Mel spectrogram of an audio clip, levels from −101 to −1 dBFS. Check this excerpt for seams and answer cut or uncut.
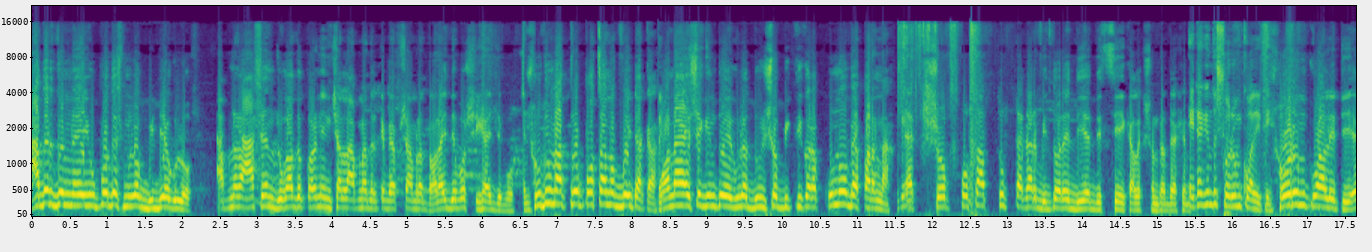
cut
